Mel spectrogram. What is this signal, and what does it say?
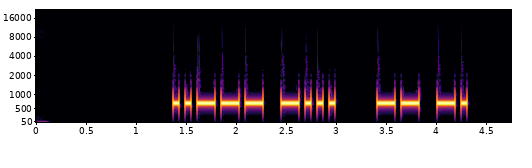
Morse code, heard as a keyed tone, about 21 wpm, 700 Hz. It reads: 2B MN
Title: Field Day Exchanges - 20wpm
